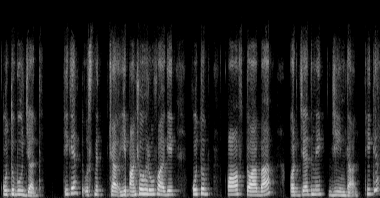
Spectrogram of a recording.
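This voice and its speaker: A woman's voice: fairly high pitch, darkish tone. A woman teaching a tajweed lesson on Quran recitation, explaining patiently step by step with many fillers and English words mixed in.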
